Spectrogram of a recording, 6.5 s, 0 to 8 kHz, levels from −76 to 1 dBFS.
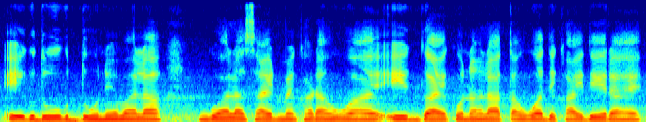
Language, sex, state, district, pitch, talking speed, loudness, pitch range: Hindi, female, Punjab, Kapurthala, 200 Hz, 175 wpm, -12 LUFS, 195-210 Hz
